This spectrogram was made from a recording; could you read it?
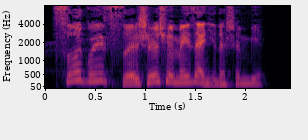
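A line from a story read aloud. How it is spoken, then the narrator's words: Hearty laughing speech. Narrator (Chinese): 道士哈哈大笑说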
